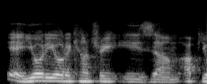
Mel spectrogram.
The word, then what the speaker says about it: Yorta Yorta: Yep, Yorta Yorta, spelled Y-O-R-T-A, and you say it twice.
